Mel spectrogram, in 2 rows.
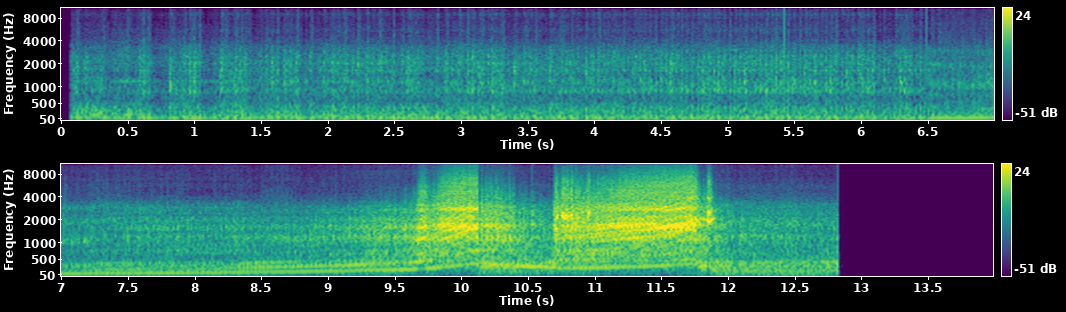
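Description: Chevrolet Corvette V8 idling with a steady low rumble, then accelerating hard: the engine note climbs steadily, dips briefly at an upshift about ten seconds in, climbs again, and cuts off suddenly near the end.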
